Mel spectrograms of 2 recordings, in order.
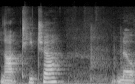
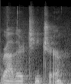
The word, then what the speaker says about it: teacher: question about teacher um so in American English we do say the IR sound for this unstressed ER at the end not teacher no uh sound but rather teacher paper teacher weather Etc um we don't want it to be strong not teacher but also um it still needs to keep that ER position so pretty much 99.9%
